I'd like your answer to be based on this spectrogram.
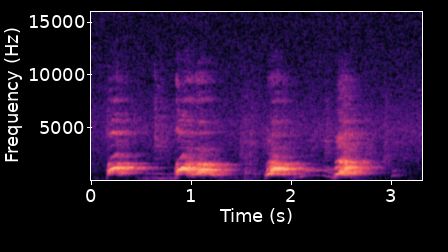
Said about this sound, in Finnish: Hei, nyt tulee pieni keskeytys tähän. Ja. Meillä soi kohta ovikello ja koira näin.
